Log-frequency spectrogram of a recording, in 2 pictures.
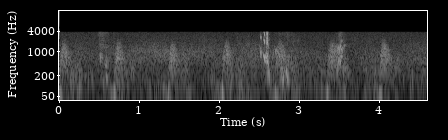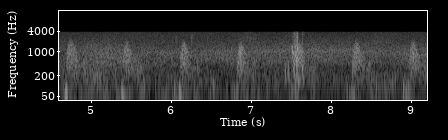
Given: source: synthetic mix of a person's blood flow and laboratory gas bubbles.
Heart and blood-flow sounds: Doppler ultrasound of blood flow; subclavian vein
0.48-0.63 s: bubbles
2.49-2.92 s: bubbles
3.44-3.60 s: bubbles
7.40-7.68 s: bubbles
From the record:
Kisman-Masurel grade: 122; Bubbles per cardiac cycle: 1 to 2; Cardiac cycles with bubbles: 10 to 50%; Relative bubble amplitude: moderate (0.250 to 0.450); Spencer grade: 2 (many but less than half of the cardiac periods contain bubble signals, singularly or in groups); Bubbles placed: anywhere in the cardiac cycle

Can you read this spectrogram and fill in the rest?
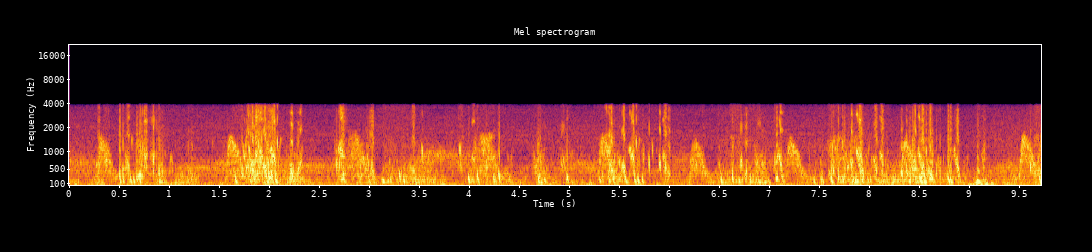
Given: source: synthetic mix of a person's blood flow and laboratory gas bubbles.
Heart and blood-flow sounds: Doppler ultrasound of blood flow; subclavian vein
0.27-0.41 s: bubbles
0.47-1.12 s: bubbles
1.17-1.30 s: bubbles
1.62-2.34 s: bubbles
2.65-3.57 s: bubbles
3.88-4.45 s: bubbles
4.54-5.04 s: bubbles
5.28-6.03 s: bubbles
6.24-6.37 s: bubbles
6.47-7.21 s: bubbles
7.42-8.21 s: bubbles
8.29-8.99 s: bubbles
9.05-9.19 s: bubbles
9.57-9.73 s: bubbles
From the record:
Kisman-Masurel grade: 342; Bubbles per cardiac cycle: rolling drumbeat, 9 or more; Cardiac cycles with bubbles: 100%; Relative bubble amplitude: moderate (0.250 to 0.450); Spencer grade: 3 (all of the cardiac periods contain showers or single bubble signals, but not dominating or overriding the cardiac motion signals); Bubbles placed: anywhere in the cardiac cycle

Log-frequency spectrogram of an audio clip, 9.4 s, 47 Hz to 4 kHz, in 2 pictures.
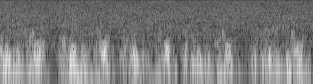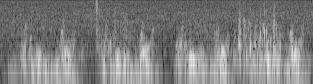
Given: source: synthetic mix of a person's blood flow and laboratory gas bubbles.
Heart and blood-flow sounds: Doppler ultrasound of blood flow; precordium
8.17-8.96 s: bubbles
From the record:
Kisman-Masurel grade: 213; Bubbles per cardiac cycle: several, 3 to 8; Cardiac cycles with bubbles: 1 to 10%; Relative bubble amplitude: loud (0.450 to 0.775); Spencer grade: 1 (occasional bubble signal discernible with the cardiac motion signal, with majority of cardiac periods free of bubbles); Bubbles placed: only in the low amplitude regions of the cardiac cycle

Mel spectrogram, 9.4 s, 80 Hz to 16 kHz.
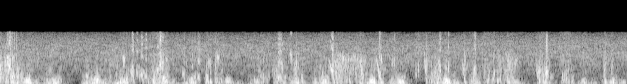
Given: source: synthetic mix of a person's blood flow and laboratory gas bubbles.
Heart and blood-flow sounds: Doppler ultrasound of blood flow; precordium
0.00-0.37 s: bubbles
0.41-0.49 s: bubbles
1.76-2.56 s: bubbles
2.73-2.82 s: bubbles
2.85-3.02 s: bubbles
3.06-3.38 s: bubbles
3.79-4.31 s: bubbles
4.34-4.58 s: bubbles
4.80-5.50 s: bubbles
5.62-5.80 s: bubbles
5.88-5.96 s: bubbles
6.23-6.33 s: bubbles
6.36-6.86 s: bubbles
6.92-7.20 s: bubbles
7.25-7.78 s: bubbles
8.04-8.63 s: bubbles
8.76-8.82 s: bubbles
9.05-9.12 s: bubbles
9.15-9.42 s: bubbles
From the record:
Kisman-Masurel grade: 332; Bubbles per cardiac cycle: rolling drumbeat, 9 or more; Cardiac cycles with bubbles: 50 to 99%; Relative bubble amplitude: moderate (0.250 to 0.450); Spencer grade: 3 (all of the cardiac periods contain showers or single bubble signals, but not dominating or overriding the cardiac motion signals); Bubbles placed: anywhere in the cardiac cycle

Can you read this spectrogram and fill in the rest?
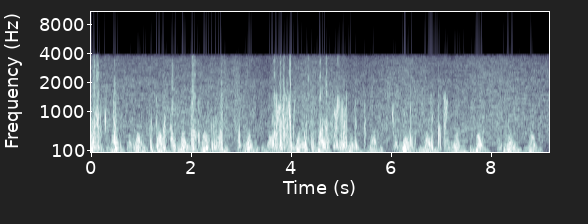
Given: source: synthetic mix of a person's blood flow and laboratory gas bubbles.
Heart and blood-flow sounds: Doppler ultrasound of blood flow; precordium
0.00-0.23 s: bubbles
0.26-0.34 s: bubbles
0.43-0.64 s: bubbles
1.16-1.26 s: bubbles
1.28-1.39 s: bubbles
1.43-1.53 s: bubbles
1.58-1.69 s: bubbles
1.98-2.20 s: bubbles
2.29-2.66 s: bubbles
2.93-3.01 s: bubbles
3.60-4.09 s: bubbles
4.20-4.50 s: bubbles
4.54-5.15 s: bubbles
5.27-5.33 s: bubbles
5.46-5.51 s: bubbles
6.02-6.09 s: bubbles
6.37-6.52 s: bubbles
6.79-6.88 s: bubbles
6.92-7.15 s: bubbles
From the record:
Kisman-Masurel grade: 233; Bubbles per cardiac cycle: several, 3 to 8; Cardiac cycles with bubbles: 50 to 99%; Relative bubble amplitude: loud (0.450 to 0.775); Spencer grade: 3 (all of the cardiac periods contain showers or single bubble signals, but not dominating or overriding the cardiac motion signals); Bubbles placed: only in the low amplitude regions of the cardiac cycle

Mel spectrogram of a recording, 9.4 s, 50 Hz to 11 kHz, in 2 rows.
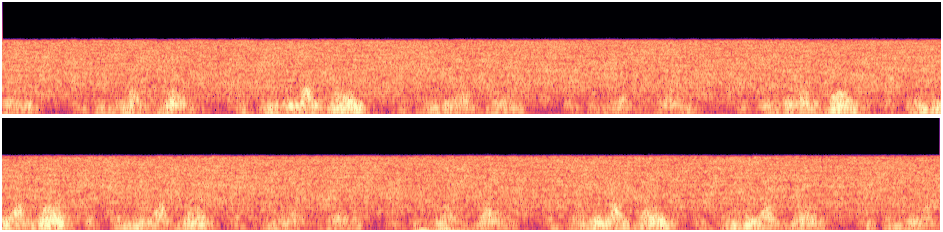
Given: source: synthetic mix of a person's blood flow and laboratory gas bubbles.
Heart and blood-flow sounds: Doppler ultrasound of blood flow; precordium
no bubbles
From the record:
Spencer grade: 0 (complete lack of bubble signals)

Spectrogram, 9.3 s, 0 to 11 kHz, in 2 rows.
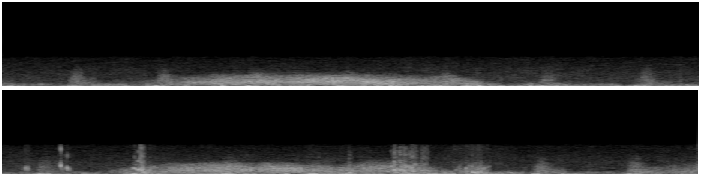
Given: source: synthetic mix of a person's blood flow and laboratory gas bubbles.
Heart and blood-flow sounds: Doppler ultrasound of blood flow; subclavian vein
4.79-4.83 s: bubbles
5.02-5.12 s: bubbles
5.50-5.67 s: bubbles
6.94-6.99 s: bubbles
7.23-7.53 s: bubbles
7.65-7.90 s: bubbles
9.22-9.29 s: bubbles
From the record:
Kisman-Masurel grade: 221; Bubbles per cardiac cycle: several, 3 to 8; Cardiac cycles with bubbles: 10 to 50%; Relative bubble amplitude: barely perceptible (0.100 to 0.250); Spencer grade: 2 (many but less than half of the cardiac periods contain bubble signals, singularly or in groups); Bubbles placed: anywhere in the cardiac cycle

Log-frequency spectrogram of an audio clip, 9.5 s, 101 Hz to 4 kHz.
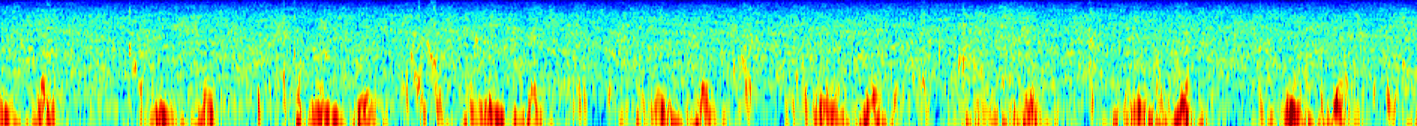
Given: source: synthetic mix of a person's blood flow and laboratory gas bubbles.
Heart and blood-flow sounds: Doppler ultrasound of blood flow; precordium
0.17-0.49 s: bubbles
0.82-0.98 s: bubbles
1.33-1.40 s: bubbles
1.61-2.05 s: bubbles
2.07-2.21 s: bubbles
2.69-2.98 s: bubbles
3.08-3.32 s: bubbles
3.78-3.94 s: bubbles
4.03-4.10 s: bubbles
4.25-4.35 s: bubbles
4.87-5.04 s: bubbles
5.17-5.67 s: bubbles
5.91-6.01 s: bubbles
6.05-6.46 s: bubbles
7.24-7.33 s: bubbles
7.67-7.96 s: bubbles
8.36-8.47 s: bubbles
8.67-8.73 s: bubbles
8.79-9.02 s: bubbles
9.13-9.38 s: bubbles
From the record:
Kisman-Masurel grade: 232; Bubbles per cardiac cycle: several, 3 to 8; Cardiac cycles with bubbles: 50 to 99%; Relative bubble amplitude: moderate (0.250 to 0.450); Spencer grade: 3 (all of the cardiac periods contain showers or single bubble signals, but not dominating or overriding the cardiac motion signals); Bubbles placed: only in the low amplitude regions of the cardiac cycle

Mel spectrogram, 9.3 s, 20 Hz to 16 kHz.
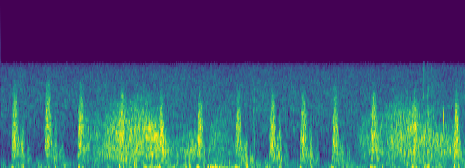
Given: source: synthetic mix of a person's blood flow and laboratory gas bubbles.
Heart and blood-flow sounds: Doppler ultrasound of blood flow; subclavian vein
8.43-8.69 s: bubbles
8.83-8.90 s: bubbles
From the record:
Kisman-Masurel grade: 211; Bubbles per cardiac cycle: several, 3 to 8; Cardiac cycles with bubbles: 1 to 10%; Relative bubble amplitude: barely perceptible (0.100 to 0.250); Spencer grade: 1 (occasional bubble signal discernible with the cardiac motion signal, with majority of cardiac periods free of bubbles); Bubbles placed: anywhere in the cardiac cycle

